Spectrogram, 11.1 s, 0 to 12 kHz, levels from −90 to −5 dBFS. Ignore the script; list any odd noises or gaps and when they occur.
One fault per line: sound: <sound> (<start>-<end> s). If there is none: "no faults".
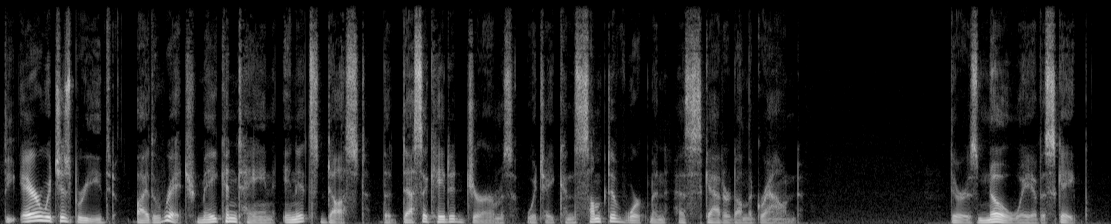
no faults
